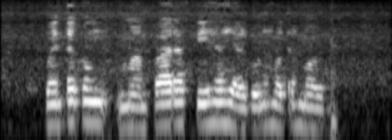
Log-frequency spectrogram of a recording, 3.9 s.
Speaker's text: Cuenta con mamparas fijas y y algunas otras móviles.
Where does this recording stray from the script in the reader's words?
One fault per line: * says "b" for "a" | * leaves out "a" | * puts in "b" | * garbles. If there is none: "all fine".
* leaves out "y"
